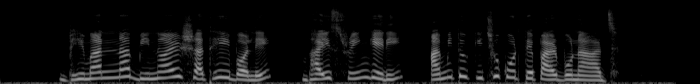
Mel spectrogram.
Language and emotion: Bengali, neutral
